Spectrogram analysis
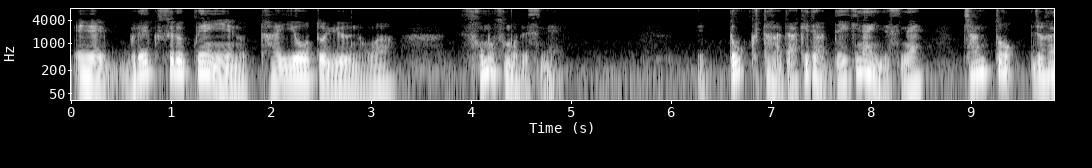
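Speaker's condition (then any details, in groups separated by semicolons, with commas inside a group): No condition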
